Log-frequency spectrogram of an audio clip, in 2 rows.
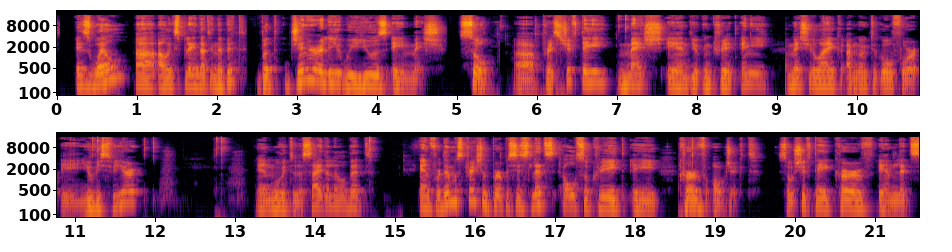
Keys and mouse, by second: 5.5 click, 6.1 shift+a, 11.9 click, 12.8 drag, 13.9 click, 18.5 shift+a.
